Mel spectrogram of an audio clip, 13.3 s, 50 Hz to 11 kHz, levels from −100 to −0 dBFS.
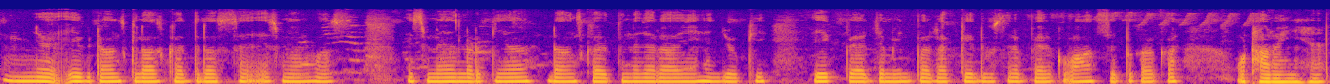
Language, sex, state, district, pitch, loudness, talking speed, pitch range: Hindi, male, Uttar Pradesh, Jalaun, 155 Hz, -18 LUFS, 150 wpm, 150-160 Hz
